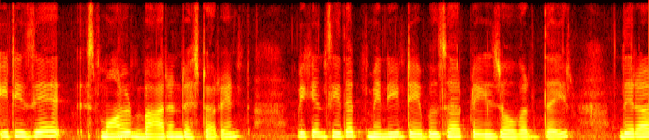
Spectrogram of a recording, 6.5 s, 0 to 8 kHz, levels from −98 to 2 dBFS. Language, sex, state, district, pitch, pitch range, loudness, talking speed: English, female, Chandigarh, Chandigarh, 215 Hz, 200-230 Hz, -13 LUFS, 165 wpm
